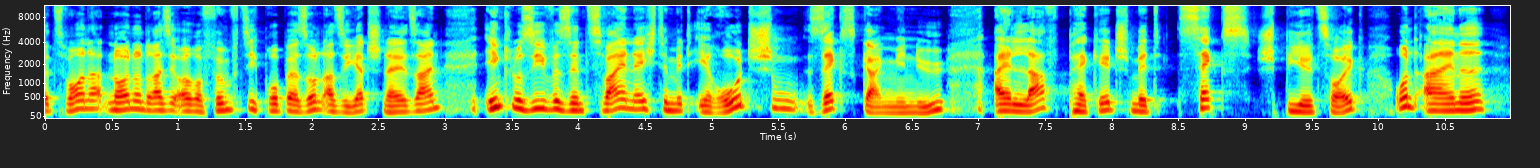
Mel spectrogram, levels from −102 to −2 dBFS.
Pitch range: 145-190 Hz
